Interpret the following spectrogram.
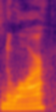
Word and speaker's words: Noir: Yeah, a bit of a long story with the Celeste Noir airship. Noir, by the way, is one syllable, not two.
